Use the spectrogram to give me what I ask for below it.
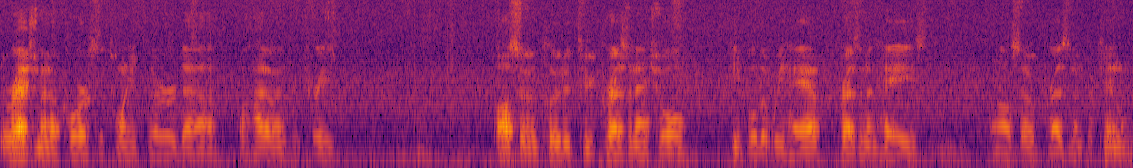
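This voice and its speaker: Pausing long and often, a man speaks at a fairly low pitch in a dark, mellow tone with fairly even intonation. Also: moderate pace. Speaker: veterans' organization leader. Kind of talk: ceremonial speech. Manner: halting, many fillers.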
